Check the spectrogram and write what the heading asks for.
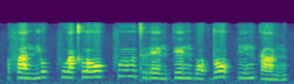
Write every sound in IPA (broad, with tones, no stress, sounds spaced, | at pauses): f a˨˩ n j o˦˥ k̚ f u˧ a̯ kʰ l ɔː˦˥ k̚ f ɯː˥˩ t r e˨˩ n k e˧ n b ɔ˨˩ ʔ d ɔ˥˩ ʔ k i˦˥ n k a˨˩ ŋ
